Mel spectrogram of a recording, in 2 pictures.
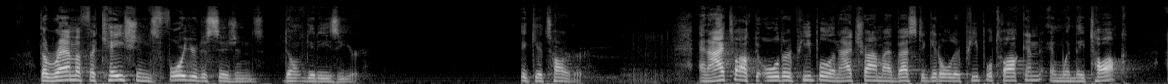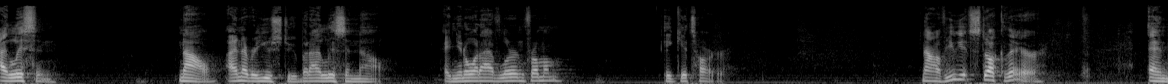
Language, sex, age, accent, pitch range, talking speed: English, male, 50-69, American, 135-175 Hz, 155 wpm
